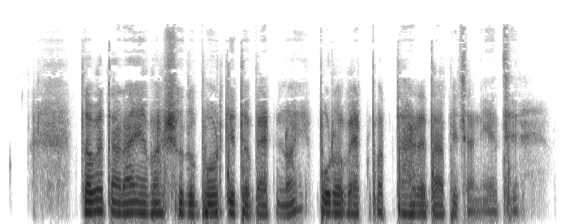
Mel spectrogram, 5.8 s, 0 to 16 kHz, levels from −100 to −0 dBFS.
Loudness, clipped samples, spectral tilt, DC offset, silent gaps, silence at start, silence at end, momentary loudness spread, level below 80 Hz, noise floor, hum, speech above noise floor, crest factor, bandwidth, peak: -22 LUFS; under 0.1%; -8 dB/octave; under 0.1%; none; 0.35 s; 0.45 s; 15 LU; -48 dBFS; -41 dBFS; none; 20 dB; 20 dB; 10 kHz; -2 dBFS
